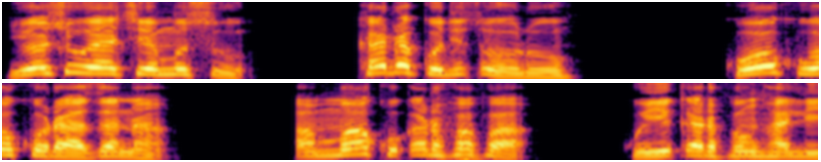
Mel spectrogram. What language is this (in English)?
Hausa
